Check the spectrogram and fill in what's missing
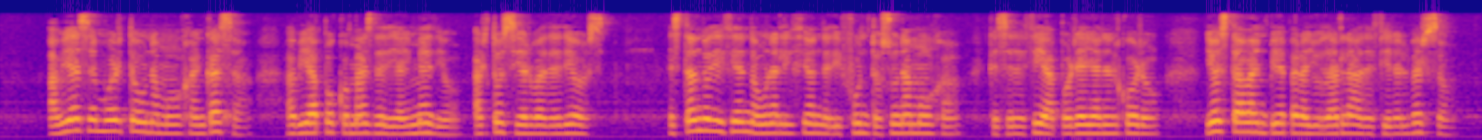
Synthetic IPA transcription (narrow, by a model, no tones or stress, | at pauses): aβ̞iase̞mwe̞ɾt̪o̞unamõ̞ŋxae̞ŋkasaː | βiapo̞ko̞mazðe̞ð̞iaime̞ðjo̞aɾt̪o̞sje̞ɾβaðe̞ðjo̞s | e̞st̪and̪o̞ðiθje̞nd̪o̞unaliθjo̞nd̪e̞ðifunt̪o̞sunamõ̞ŋxa | ke̞se̞ðe̞θiapo̞ɾe̞ʎaene̞lko̞ɾo̞ | ʝo̞est̪aβae̞mpje̞paɾaːʝuðaɾlaːðe̞θiɾe̞lβe̞ɾso̞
